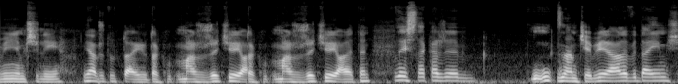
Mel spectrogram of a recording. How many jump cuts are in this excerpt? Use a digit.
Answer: 4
